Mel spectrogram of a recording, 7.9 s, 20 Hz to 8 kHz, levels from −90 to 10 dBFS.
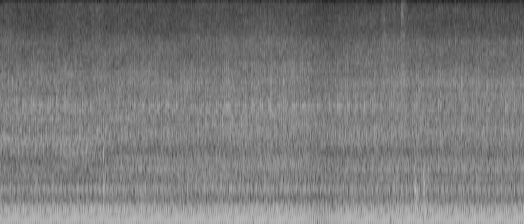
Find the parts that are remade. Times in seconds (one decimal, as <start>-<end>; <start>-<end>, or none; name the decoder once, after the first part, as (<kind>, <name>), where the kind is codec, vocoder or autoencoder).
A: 3.4-4.3 (vocoder, BigVGAN v2); 5.1-6.4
